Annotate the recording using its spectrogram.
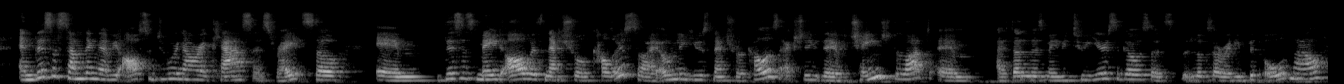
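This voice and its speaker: A woman's fairly high-pitched voice in a German accent, with ordinary pitch variation, a fairly quick pace, hardly any pauses, and audible room echo. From Germany. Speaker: language teacher. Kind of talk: interview. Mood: warm, enthusiastic. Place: home room. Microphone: webcam.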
